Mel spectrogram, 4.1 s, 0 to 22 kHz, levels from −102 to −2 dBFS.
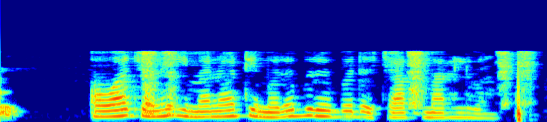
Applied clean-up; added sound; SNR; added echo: classical method Wiener filter.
